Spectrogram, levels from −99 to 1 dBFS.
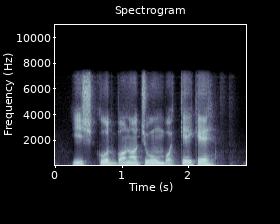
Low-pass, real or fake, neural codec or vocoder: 7.2 kHz; fake; codec, 16 kHz, 0.7 kbps, FocalCodec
